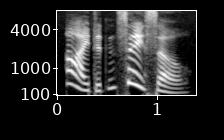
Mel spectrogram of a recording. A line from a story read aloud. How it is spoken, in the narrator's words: cried Polly, starting up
